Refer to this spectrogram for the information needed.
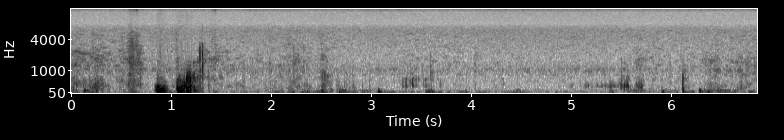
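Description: Low gurgling stomach rumbles, loudest near the start, then softer bubbling sounds; ordinary hunger rumbling.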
